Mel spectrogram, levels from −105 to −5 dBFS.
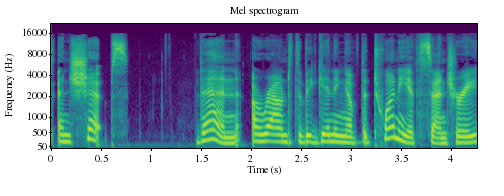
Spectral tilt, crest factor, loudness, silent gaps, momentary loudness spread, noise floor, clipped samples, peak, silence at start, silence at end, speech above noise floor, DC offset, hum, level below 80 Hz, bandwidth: -3.5 dB/octave; 18 dB; -18 LUFS; none; 6 LU; -60 dBFS; under 0.1%; -2 dBFS; 0.05 s; 0 s; 43 dB; under 0.1%; none; -62 dBFS; 16 kHz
